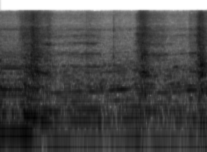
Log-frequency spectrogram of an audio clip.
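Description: Electric juicer motor running with a steady hum while beetroot is pressed down its feed chute, the hum dropping slightly in pitch under the load. Short crunching bursts come about a third of a second in, near the middle and at the end as the beet pieces are ground.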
